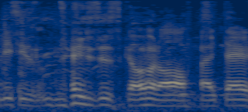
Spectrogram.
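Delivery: slow talk, crying with laughter. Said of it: "Sorry, I'm crying".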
